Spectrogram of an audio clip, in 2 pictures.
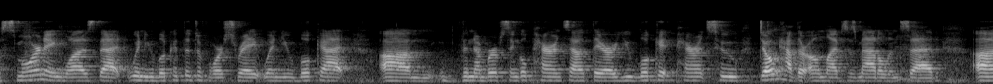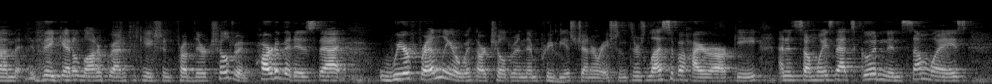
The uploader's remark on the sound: from the Aspen Ideas Festival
